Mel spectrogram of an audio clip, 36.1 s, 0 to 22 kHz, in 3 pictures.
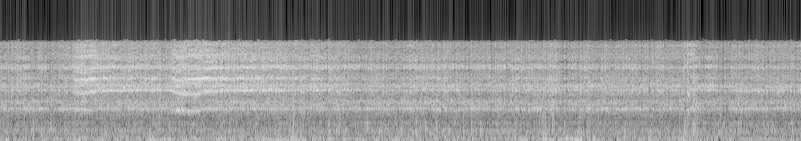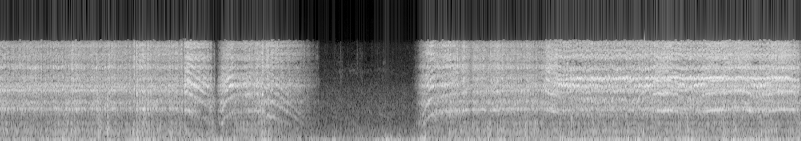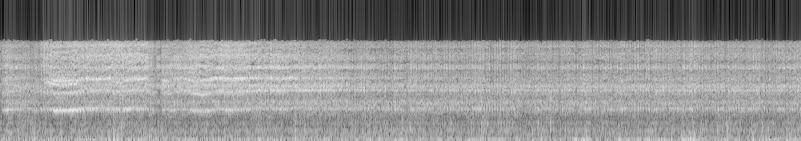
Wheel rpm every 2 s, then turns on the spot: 230, 230, 230, 230, 230, 230, 230, 160, 30, 130, 210, 220, 220, 220, 230, 230, 230, 240.
none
